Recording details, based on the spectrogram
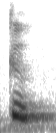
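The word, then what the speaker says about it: queue: french pizza english pizza q is ku french word for this is ku which means tail in english ku means tail in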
